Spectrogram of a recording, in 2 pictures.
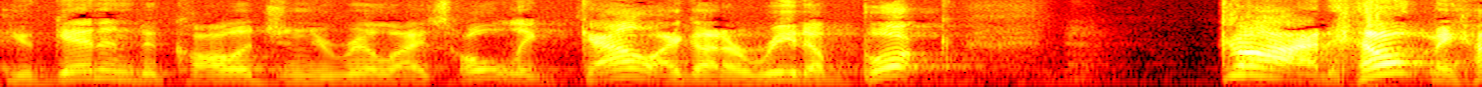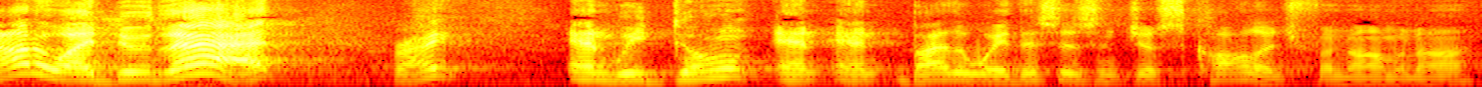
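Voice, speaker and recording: A man from Eastern Canada preaching a sermon, telling stories in an animated way and often restarting his sentences. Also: a little high. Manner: animated storytelling with frequent restarts.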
